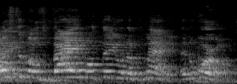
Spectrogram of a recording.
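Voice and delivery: loud, high rallying question; shouted question. Real, not acted. Teacher shouting the question to his class. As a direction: rouse the room.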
